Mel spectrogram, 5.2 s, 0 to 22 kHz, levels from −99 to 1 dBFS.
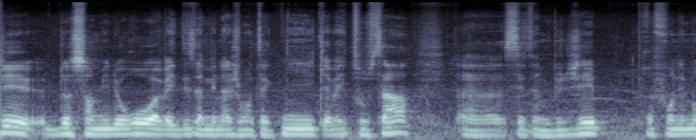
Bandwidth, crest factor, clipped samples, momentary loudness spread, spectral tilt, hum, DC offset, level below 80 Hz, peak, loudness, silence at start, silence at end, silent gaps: over 20 kHz; 18 dB; under 0.1%; 13 LU; -6.5 dB/octave; none; under 0.1%; -48 dBFS; 0 dBFS; -20 LUFS; 0 s; 0 s; none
